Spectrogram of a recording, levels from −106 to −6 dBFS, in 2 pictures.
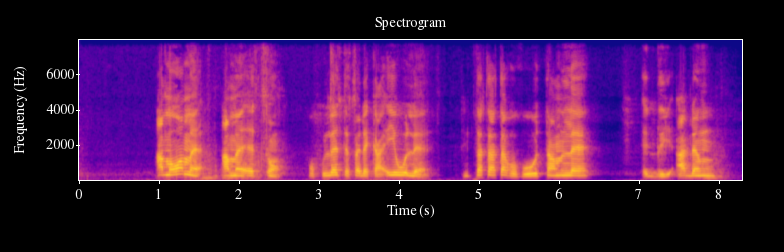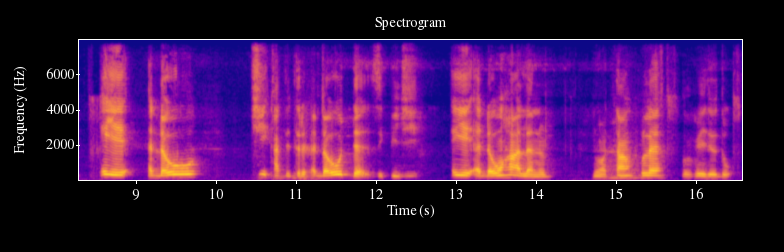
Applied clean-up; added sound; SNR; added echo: neural mask model DeepFilterNet 3.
